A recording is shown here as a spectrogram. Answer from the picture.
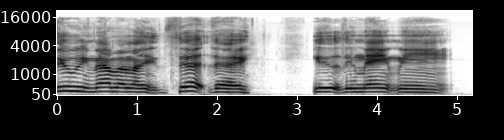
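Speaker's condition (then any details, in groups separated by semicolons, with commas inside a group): Cerebral palsy; cerebral palsy from birth, muscle disorder, walking affected, fine motor hand skills affected, cannot write by hand, childhood therapy partly helped; talking affected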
